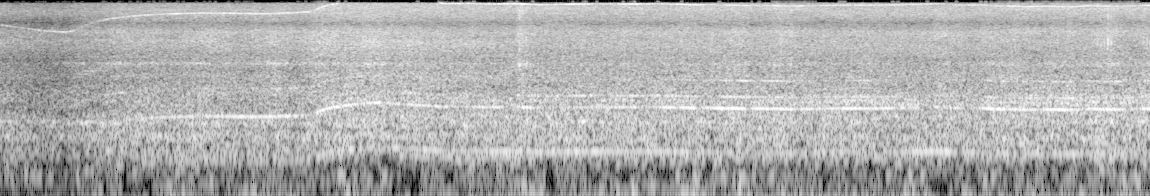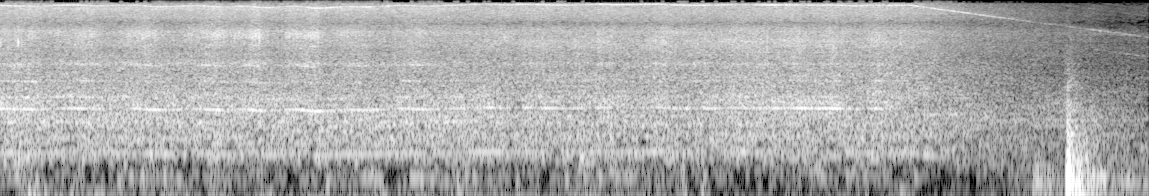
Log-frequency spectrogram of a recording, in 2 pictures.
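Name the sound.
old electric drill running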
